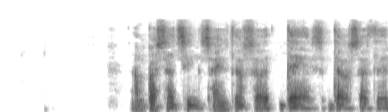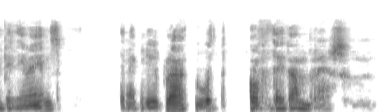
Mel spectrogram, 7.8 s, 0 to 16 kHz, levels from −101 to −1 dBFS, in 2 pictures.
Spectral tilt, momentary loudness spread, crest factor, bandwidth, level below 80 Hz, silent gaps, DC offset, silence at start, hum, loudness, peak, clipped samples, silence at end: -4.5 dB/octave; 12 LU; 22 dB; 8.2 kHz; -74 dBFS; 4.68-5.07 s, 5.78-5.83 s, 6.15-6.32 s; under 0.1%; 1.3 s; none; -39 LUFS; -18 dBFS; under 0.1%; 0.4 s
